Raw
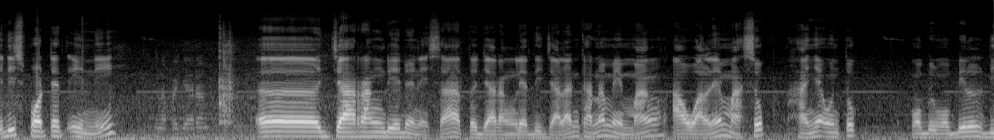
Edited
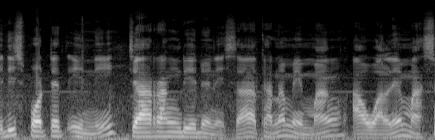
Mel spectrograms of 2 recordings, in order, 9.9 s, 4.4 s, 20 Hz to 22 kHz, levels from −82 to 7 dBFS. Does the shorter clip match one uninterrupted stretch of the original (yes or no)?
no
